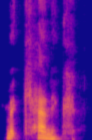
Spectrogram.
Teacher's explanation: The ch doesn't sound like ch at all. It sounds, again, more like a k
